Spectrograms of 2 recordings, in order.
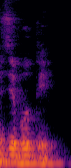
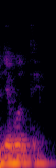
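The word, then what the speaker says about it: Djibouti: हम लोग बोलते हैं जिबूती। लिखते हैं डी से, लेकिन पढ़ते हैं जिबूती, डी साइलेंट है, जिबूती।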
